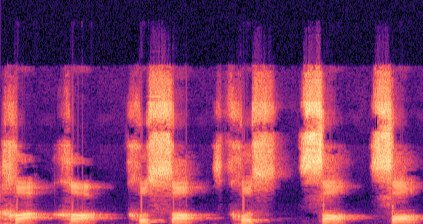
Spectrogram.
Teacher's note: Istila mengangkatnya diucapkan dengan tafkhim tebal. Kemudian mengangkatnya pangkal lisan · diucapkan dengan tafkhim tebal, kemudian mengangkatnya pangkal lisan, ya, kha khussa so mengangkat, bo kemudian gha terangkat, to kemudian ko kemudian lo, ya, terangkat pangkal lisannya, isti'la.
